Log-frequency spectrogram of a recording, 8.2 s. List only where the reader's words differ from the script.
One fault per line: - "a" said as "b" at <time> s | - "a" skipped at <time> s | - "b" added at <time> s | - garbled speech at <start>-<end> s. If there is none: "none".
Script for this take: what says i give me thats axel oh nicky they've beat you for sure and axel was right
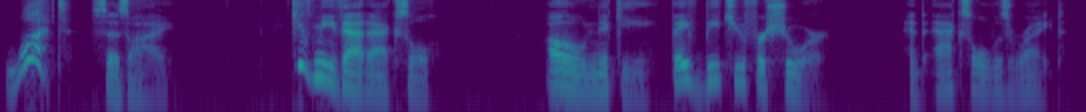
- "thats" said as "that" at 2.5 s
